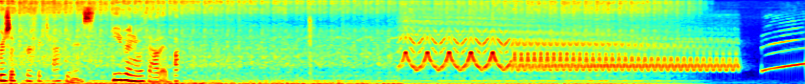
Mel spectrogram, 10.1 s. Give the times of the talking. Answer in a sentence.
The talking can be heard from 0.0 to 2.2 s.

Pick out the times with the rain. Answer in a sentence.
You can't hear the rain here.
